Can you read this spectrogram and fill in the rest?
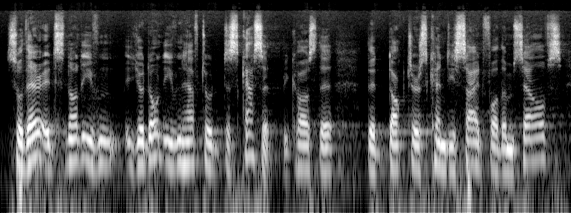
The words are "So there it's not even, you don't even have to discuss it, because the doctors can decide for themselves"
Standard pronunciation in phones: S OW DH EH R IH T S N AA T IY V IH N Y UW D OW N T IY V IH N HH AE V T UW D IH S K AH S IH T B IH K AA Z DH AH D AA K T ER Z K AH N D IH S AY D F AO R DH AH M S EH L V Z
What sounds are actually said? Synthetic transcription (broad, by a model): S OW DH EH R IH T S N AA T IY V N Y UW D OW N T IY V N HH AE F T UW D IH S K AH S IH T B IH K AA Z DH AH D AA K T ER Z K AH N D IH S AY D F AO R DH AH M S EH L V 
